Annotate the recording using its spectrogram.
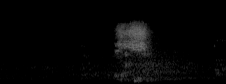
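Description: A single short, soft hiss about a second in, with no pitch to it, against near quiet.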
